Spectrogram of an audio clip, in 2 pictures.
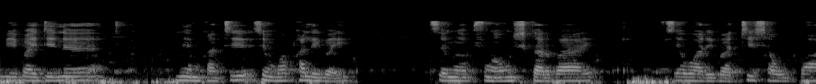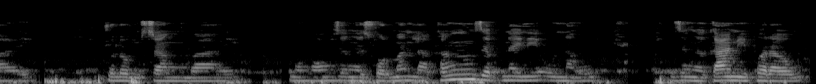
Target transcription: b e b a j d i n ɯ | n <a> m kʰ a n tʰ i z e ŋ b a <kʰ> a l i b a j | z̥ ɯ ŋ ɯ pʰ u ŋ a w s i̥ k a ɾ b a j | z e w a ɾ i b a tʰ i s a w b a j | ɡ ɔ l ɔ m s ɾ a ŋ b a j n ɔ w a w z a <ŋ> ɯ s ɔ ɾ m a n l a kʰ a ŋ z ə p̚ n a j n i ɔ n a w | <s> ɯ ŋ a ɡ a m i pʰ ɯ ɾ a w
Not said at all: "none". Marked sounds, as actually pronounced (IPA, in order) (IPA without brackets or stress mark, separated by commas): e, pʰ, ŋ, z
